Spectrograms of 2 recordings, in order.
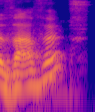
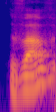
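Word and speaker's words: וו: C'est la 6e lettre qui se prononce de 3 manières différentes, V, O, U.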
